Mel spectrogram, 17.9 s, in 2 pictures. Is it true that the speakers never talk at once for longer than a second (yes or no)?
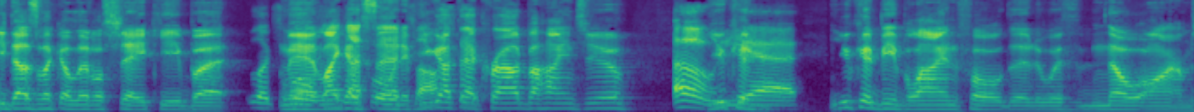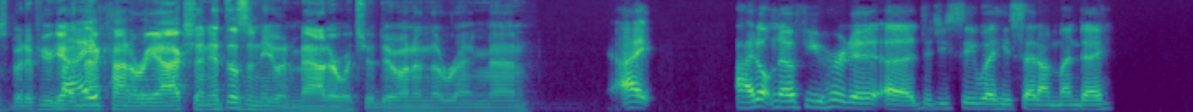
no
